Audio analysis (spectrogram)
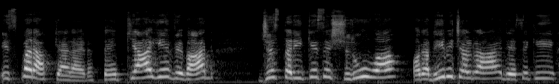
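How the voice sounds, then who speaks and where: Fairly high-voiced woman news interviewer. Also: animated, moderate pace. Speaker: interviewer on a panel. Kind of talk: challenging news interview questioning.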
